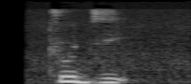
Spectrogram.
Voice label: "tudi", moore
